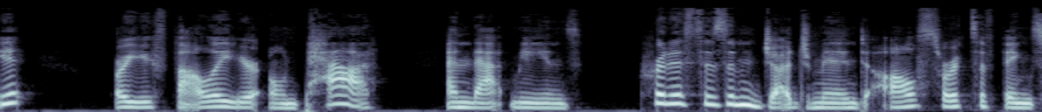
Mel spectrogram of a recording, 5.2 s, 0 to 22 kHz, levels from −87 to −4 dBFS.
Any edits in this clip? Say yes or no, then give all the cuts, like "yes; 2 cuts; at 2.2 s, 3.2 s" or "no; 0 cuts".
no; 0 cuts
